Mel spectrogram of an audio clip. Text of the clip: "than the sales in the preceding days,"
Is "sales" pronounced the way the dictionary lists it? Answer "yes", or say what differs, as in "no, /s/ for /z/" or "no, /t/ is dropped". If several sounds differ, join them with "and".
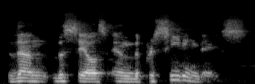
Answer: yes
